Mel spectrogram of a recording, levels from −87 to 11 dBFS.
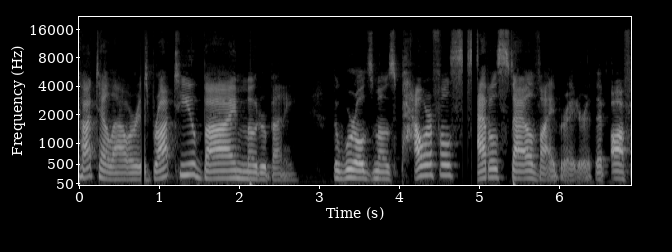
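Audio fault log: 0.77–0.83 s and 4.79–4.99 s, Bluetooth dropout. The sound cuts to silence, then resumes as if it had kept playing. The first hole is about 46 ms, just before "brought to you by". The second comes after "the world's most powerful": about 139 ms lost across 186 ms, longest gap 70 ms. Packets likely missed their deadline to the headphones.
2.13 s, DC step. Just after "brought to you by", the waveform's zero line jumps suddenly. That jump is heard as a low thump or click. The offset then decays away, as a 20 Hz high-pass would drain it. The speech itself continues unchanged.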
